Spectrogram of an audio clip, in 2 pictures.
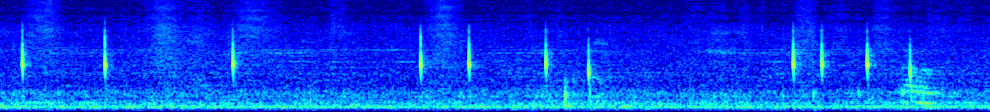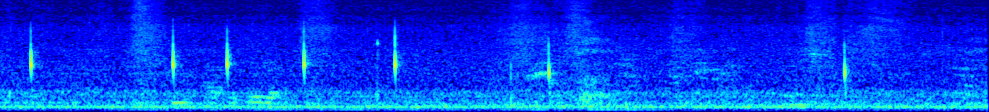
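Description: Fingertips tap on a touchscreen keyboard, giving sharp little clicks.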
